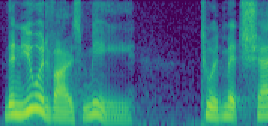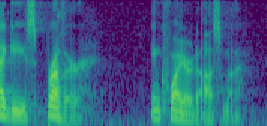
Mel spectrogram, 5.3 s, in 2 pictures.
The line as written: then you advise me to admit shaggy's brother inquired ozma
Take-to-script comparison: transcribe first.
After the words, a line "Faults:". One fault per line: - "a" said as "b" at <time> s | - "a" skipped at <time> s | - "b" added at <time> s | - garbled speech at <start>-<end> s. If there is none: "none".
then you advise me to admit shaggy's brother inquired ozma
Faults:
none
